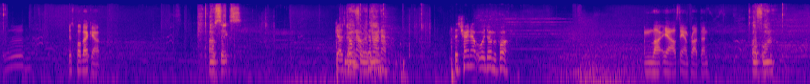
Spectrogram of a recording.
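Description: Magic spells whoosh and chime in a battle.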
